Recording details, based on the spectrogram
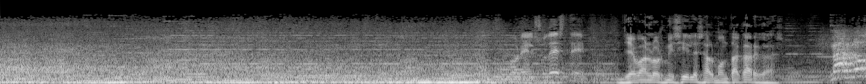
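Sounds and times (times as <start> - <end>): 
armoured police vehicle approaching a gate with engine roar and low rumble: 0.0 - 6.2
speech: 6.3 - 8.5.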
